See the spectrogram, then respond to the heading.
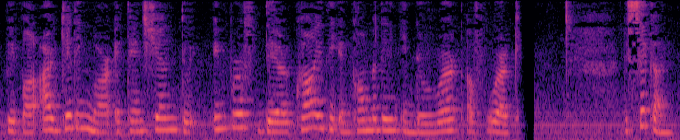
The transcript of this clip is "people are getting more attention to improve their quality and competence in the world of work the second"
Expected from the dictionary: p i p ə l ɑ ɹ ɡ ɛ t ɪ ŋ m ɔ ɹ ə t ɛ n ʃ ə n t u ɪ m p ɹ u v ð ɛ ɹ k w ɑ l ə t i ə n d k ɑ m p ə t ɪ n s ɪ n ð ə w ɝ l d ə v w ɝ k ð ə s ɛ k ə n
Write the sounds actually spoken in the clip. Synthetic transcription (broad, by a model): p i p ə l ɑ ɹ ɡ ɛ t ɪ ŋ m ɔ ɹ ə t ɛ n ʃ ə n t u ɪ m p ɹ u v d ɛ ɹ k w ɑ l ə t i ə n k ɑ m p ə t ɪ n ɪ n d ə w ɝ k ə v w ɝ k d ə s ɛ k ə n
